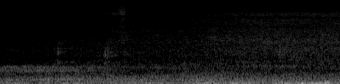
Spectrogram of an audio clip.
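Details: Steady low rumble of passing vehicle traffic under a wash of broadband outdoor noise, with no animal voice.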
